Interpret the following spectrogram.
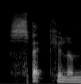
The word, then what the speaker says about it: speculum: Speculum, not speculum. Articulus, not articulus. English word article, which just means a little joint. Angulus, corner. Callida, not calda. Here we see again the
